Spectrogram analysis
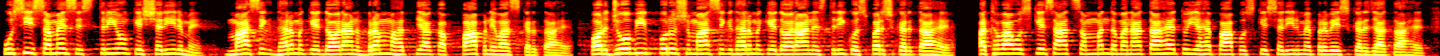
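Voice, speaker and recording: A man narrating a devotional story in a formal, even scripted style. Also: high-pitched, moderate pace, hardly any pauses, smooth.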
